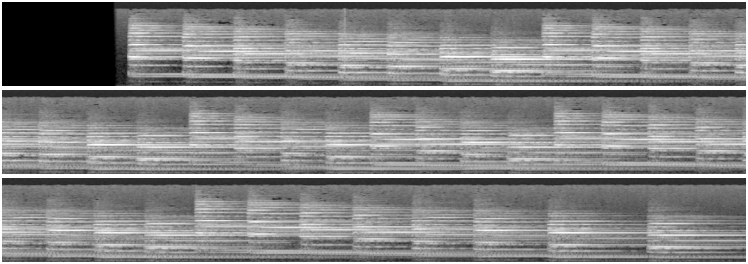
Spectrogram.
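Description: Church bells ringing a continuous peal, starting about a second in: quick overlapping strikes that fall in pitch in repeated runs, each note ringing on under the next.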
